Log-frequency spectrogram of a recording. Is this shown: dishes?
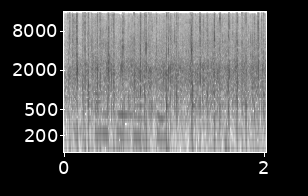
no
